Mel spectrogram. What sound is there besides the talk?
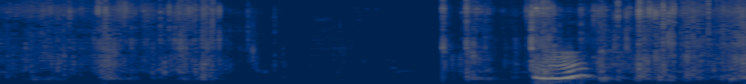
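cutting open vacuum-sealed plastic packaging of a pillow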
